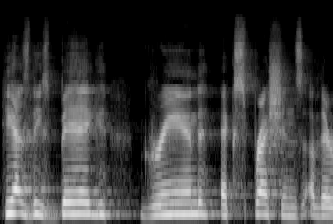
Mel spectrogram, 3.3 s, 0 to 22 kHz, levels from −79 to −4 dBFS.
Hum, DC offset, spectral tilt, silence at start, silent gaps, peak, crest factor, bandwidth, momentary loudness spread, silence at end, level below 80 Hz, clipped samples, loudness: none; under 0.1%; -5.5 dB/octave; 0.05 s; none; -4 dBFS; 16 dB; 13.5 kHz; 9 LU; 0 s; -74 dBFS; under 0.1%; -21 LUFS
